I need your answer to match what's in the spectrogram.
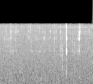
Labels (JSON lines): {"label": "ambient", "recorder": "HydroMoth"}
